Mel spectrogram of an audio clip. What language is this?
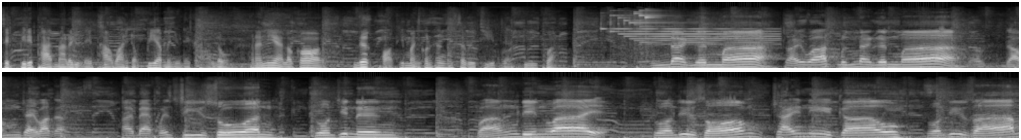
Thai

